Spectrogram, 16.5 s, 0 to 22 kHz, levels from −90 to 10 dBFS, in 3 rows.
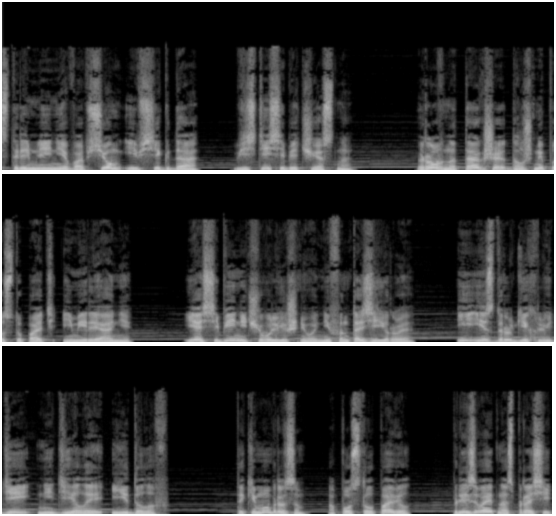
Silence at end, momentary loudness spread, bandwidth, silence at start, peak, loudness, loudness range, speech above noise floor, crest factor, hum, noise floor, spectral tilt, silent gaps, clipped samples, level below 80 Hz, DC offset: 0 s; 8 LU; 16.5 kHz; 0 s; 0 dBFS; -14 LUFS; 2 LU; 38 dB; 14 dB; none; -52 dBFS; -4.5 dB/octave; none; under 0.1%; -42 dBFS; 0.3%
